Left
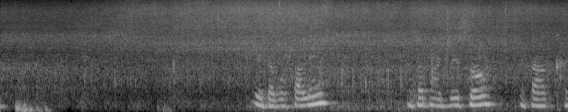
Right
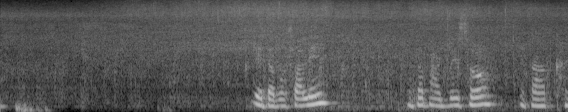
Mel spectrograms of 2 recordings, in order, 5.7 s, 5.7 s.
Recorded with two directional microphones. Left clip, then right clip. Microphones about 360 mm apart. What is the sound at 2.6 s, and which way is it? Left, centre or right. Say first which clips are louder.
Speech: right 3 dB; right.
